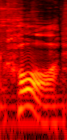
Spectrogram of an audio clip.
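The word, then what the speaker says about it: Haugh: During the winter of 1886, a young scoundrel named Oliver Crook Hoare was, it's spelled H-A-U-G-H, but Oliver Crook Hoare.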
